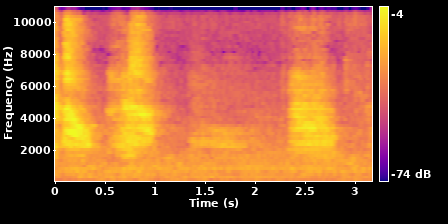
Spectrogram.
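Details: Young starling fledglings in a large berry bush, waiting for a parent to feed them, give harsh, hissing rasps: two quick bursts, a pause, then a third.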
